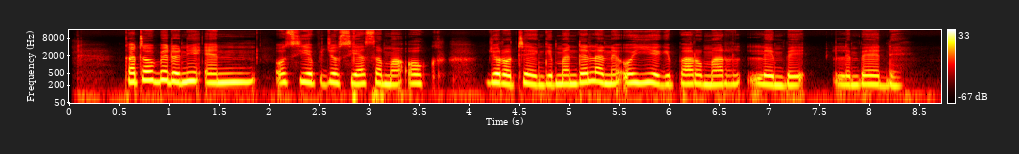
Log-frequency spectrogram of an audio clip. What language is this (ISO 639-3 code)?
luo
